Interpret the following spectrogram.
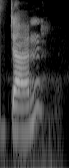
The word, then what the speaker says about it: done: so in this one the E is silent but it doesn't make this long so this is our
